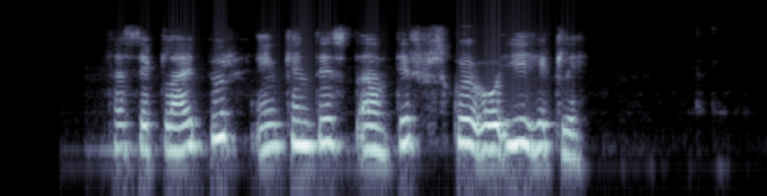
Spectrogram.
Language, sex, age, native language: Icelandic, female, 60-69, Icelandic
